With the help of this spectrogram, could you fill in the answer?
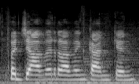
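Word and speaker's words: Fjällräven Kånken: And like, obviously, I murdered it, and he's like, "No, you pronounce it Verjavenravenkanken." And since then, like, I don't call it a backpack. I call it my Verjavenravenkanken.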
